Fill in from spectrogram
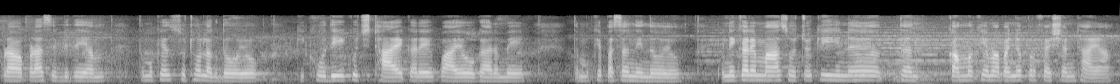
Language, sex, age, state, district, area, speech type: Sindhi, female, 30-45, Delhi, South Delhi, urban, spontaneous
